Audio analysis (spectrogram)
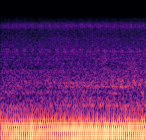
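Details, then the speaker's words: Engine idling after rod knock repair with all new rod bearings: steady, even low idle with a smooth drone and no knocking or ticking from the bottom end. Other noise is from a hole in the exhaust. "And that's what it is right there, man. No rod knock at all. Don't worry about that noise. There's a hole in the exhaust."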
